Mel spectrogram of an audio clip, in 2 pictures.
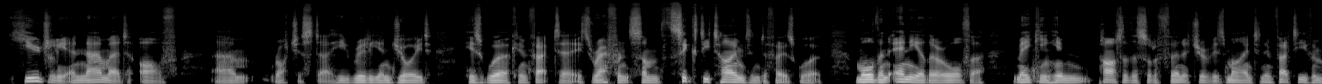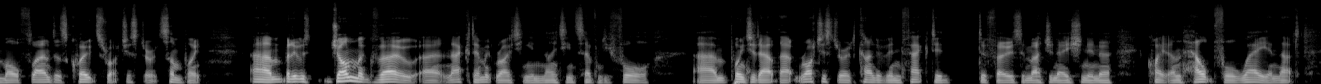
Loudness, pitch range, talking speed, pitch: -26 LUFS, 95-110 Hz, 175 wpm, 100 Hz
